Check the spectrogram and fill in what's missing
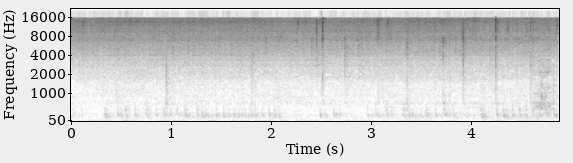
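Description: Thin-cut ridge gourd pieces fry in a hot pan with a continuous moderate sizzle, broken by small crackles and spatters, no voices.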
